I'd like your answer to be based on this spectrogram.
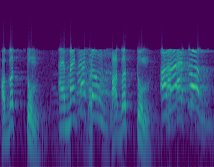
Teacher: दाल ता के अंदर मिल जाता है, तो यहाँ दाल की आवाज नहीं आएगी। अगर कोई अबद तुम पढ़ेगा तो गलत, ठीक है। · Term: इदगाम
